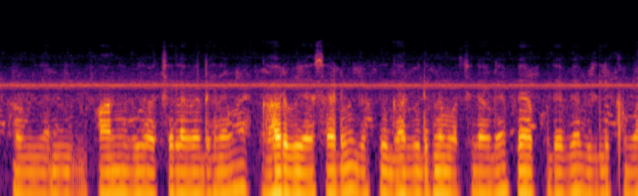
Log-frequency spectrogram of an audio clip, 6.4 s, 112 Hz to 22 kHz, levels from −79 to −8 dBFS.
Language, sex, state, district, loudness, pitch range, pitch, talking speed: Hindi, male, Bihar, Bhagalpur, -22 LUFS, 105-110 Hz, 110 Hz, 260 wpm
